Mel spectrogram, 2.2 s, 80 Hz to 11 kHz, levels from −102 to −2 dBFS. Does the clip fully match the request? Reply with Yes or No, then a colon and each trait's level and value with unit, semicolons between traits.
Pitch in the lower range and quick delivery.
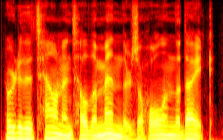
Yes: low, 105 Hz; fast, 375 wpm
